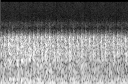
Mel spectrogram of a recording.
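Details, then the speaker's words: Ford tractor, old, after a fault was fixed (nozzles checked): steady diesel idle with a fast, even beat and no misses or knocks; the engine now sounds right and healthy. "कि कबीर काफी अब तक इसका sound बिल्कुल सही हो चुका है"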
